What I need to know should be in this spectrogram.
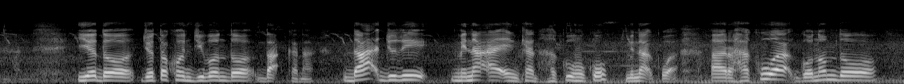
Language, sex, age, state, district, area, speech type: Santali, male, 45-60, Jharkhand, Seraikela Kharsawan, rural, spontaneous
